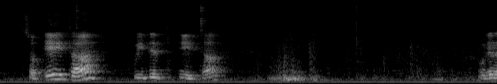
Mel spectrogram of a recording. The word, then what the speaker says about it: eta: Eta looks like an H, looks like the English H, but it's always pronounced, roughly speaking, as the same as the epsilon.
